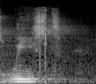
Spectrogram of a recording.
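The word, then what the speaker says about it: Wuest: So I'd like us to get a verse of scripture also from Kenneth Wiest, spelled W-E-W-U-E-S-T, and pronounced as Wiest.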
